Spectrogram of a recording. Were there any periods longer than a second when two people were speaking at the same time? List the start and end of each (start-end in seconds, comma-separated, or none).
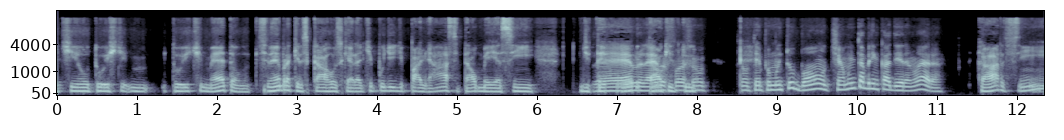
6.7-8.0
